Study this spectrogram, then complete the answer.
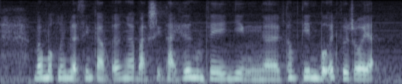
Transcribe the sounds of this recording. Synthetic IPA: və˧˩ŋmo˨˩t̚lə˨˩nɨ̰˧˥əsi˧nkaː˧˩mʔəː˧n˧˩ɓaː˧˩nsḭ˧˥t̪ʰaː˧˩jɦɨ˧əŋve˨˩ɲɨ̰˧˥əŋː˨˩t̪ʰə˧wŋ͡mt̪i˧nɓo˧˩ʔi̟˦˥vɨ˨˩ə˩zo˨˩jʔa̰ː˧˦

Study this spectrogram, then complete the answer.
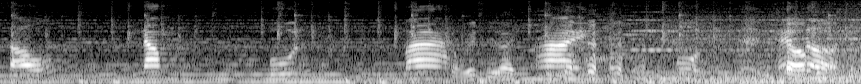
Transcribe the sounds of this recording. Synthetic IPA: sa˨˦w | na˧m | ɓo˨˦n | ɓaː˧ɔ˨i˦˥t͡ɕi˨˦ɗə˧jhaː˧jmo˨˩t̚ɛ˦˧əː˧˩

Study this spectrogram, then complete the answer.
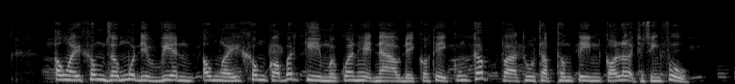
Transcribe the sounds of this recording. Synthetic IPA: ʔə˧wŋ͡mʔə˨˦jxə˧wŋ͡mzə˨˦wŋ͡mmo˨˩t̚ɗi˧˨əmvi˧ənʔə˧wŋ͡mʔə˨˦jxə˧wŋ͡mkɔ˨˦ɓə˦˥t̚ki˨˩mo˨˦jkwaː˧nhḛ˧˨naː˨˩wɗe˧˩kɔ˨˦t̪ʰe˧˩kʊ˧ŋ͡mkə˦˥p̚vaː˨˩t̪ʰu˧t̪ʰə˨˩p̚t̪ʰə˧wŋ͡mt̪i˧nkɔ˨˦lə̰ː˧˨jt͡ɕɔ˧t͡ɕï˨˦ŋ̟fu˧˩

